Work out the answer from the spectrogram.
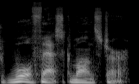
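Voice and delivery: ordinary delivery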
